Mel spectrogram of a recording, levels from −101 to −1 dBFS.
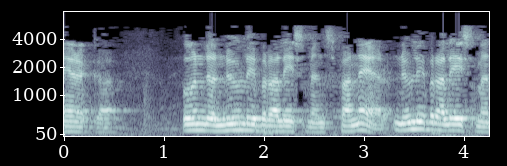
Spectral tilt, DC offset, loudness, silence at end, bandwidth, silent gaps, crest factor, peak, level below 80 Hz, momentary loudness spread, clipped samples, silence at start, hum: -8.5 dB/octave; under 0.1%; -12 LUFS; 0 s; 5.8 kHz; none; 12 dB; 0 dBFS; -46 dBFS; 10 LU; under 0.1%; 0 s; none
